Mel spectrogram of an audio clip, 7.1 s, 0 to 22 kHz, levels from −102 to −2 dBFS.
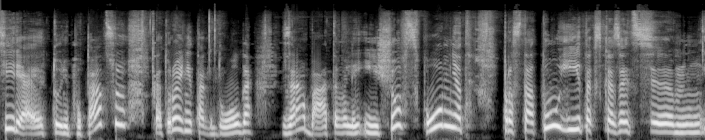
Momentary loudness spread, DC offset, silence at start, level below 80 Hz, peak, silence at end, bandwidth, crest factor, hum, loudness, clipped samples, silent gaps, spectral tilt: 6 LU; under 0.1%; 0 s; -60 dBFS; -6 dBFS; 0 s; 16.5 kHz; 10 dB; none; -17 LUFS; under 0.1%; none; -3 dB/octave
